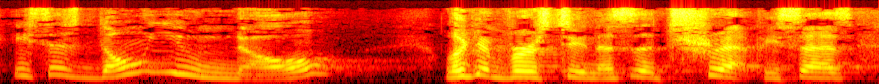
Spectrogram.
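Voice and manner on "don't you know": slow, drawn-out shaming question; shaming rebuke. Retold or imitated. Paul chiding the forgetful church, slow shaming question. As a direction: let them feel the shame, slowly. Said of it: "It's a shameful thing".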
